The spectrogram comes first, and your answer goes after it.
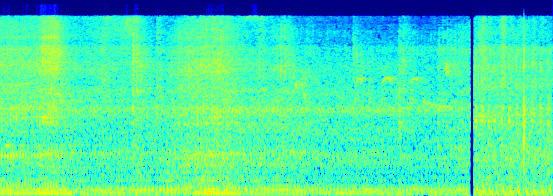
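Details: Honda Zoomer X scooter before repair: engine drones low and flat, revs barely climbing when the throttle opens; bogging traced to a clogged, faulty fuel injector after the fuel pump was checked and ruled out.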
